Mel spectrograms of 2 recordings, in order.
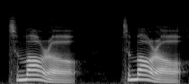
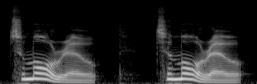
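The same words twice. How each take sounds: First: American "tomorrow" with open ah, tuh-MAH-roh; easy American "tomorrow", o blended; American pronunciation. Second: Slow British "tomorrow", rounded mor and reh-oo ending; British pronunciation. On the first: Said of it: "美国人都成". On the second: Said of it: "英国人是". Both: Shown as a demonstration.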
